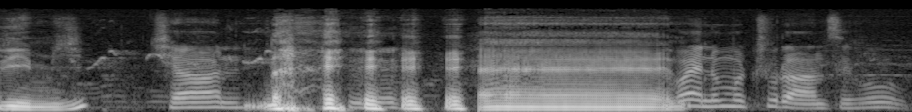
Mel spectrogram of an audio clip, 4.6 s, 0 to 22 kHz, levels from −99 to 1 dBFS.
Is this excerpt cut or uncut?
cut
